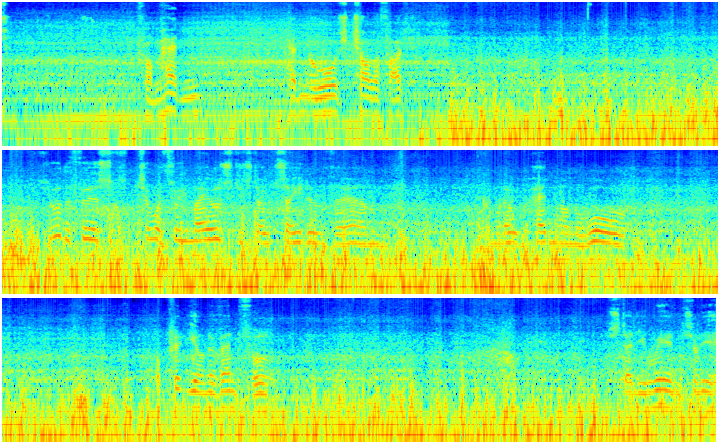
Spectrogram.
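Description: A motorcycle engine hums.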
